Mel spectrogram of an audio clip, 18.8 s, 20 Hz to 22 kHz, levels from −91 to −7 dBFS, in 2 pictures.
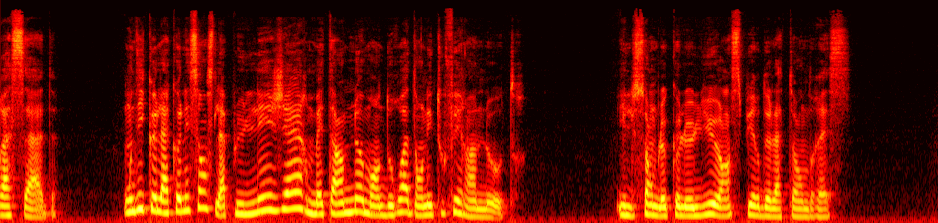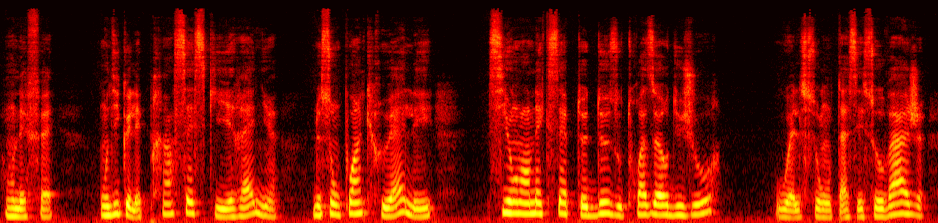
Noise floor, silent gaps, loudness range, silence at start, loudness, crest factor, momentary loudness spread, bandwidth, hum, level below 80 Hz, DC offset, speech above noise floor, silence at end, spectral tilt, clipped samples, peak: -66 dBFS; none; 6 LU; 0 s; -30 LUFS; 18 dB; 11 LU; 19 kHz; none; -62 dBFS; under 0.1%; 37 dB; 0.15 s; -5.5 dB/octave; under 0.1%; -12 dBFS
